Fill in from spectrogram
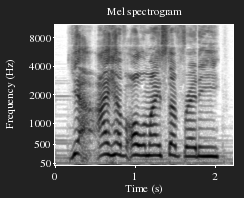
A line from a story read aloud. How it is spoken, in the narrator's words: shouted Lucy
